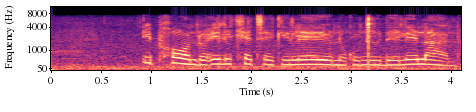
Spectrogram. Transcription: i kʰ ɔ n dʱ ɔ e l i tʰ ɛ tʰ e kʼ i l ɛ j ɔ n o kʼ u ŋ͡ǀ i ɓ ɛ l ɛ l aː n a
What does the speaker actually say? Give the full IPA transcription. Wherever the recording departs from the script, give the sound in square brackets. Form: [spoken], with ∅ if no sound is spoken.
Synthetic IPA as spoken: i [pʰ] ɔ n dʱ ɔ e l i [kʰ] ɛ tʰ e kʼ i l ɛ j ɔ n o kʼ u ŋ͡ǀ i ɓ ɛ l ɛ l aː n a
